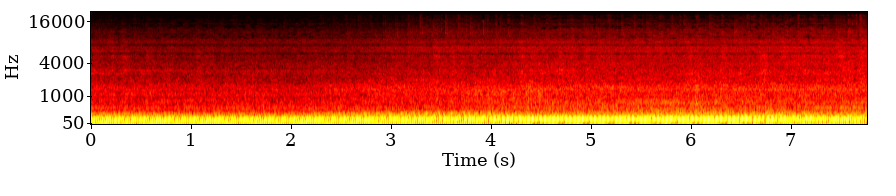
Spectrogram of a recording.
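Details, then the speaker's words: Nissan R34 Skyline first start after installing a rebuilt engine (the old one had rod knock): steady idle with a low droning hum. The noise is the power steering pump whining because it doesn't have enough fluid. "sounds good that noise you're hearing is the power steering it doesn't have enough fluid"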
